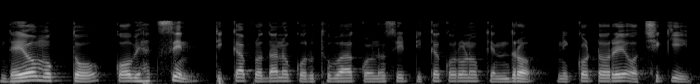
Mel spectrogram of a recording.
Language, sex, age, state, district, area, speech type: Odia, male, 30-45, Odisha, Kandhamal, rural, read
